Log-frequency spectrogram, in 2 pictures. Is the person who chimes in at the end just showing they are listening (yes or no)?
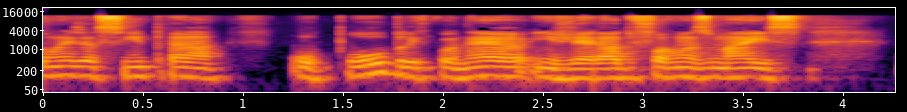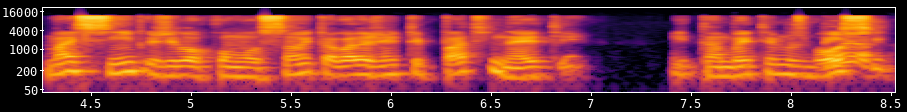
yes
